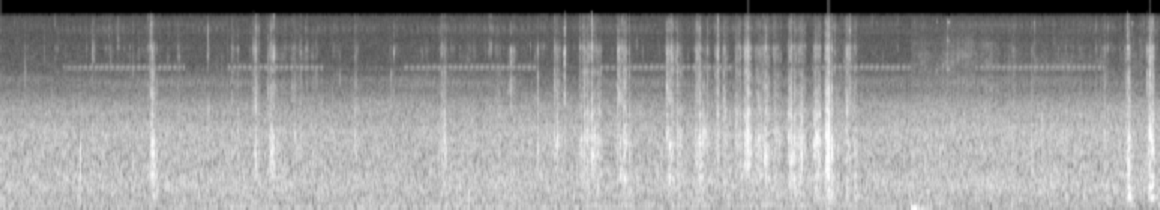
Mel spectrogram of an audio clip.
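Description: Two cats eating food from a small plastic tub: scattered small clicks of chewing and licking, thickest in the middle, over a steady outdoor hiss with a faint high tone that comes and goes.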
